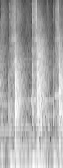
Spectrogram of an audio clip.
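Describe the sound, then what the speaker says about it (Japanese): A knife cuts through carrot on a cutting board in three crisp, evenly spaced chops, each a sharp thunk against the board, close and clear with no talking. "人参は半分に切って"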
